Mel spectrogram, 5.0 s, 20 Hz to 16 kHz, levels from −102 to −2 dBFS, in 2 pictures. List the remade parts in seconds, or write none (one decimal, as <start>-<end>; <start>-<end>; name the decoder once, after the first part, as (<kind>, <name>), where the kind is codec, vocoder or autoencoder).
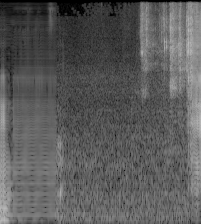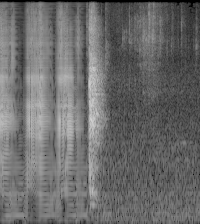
0.0-0.7 (vocoder, BigVGAN v2); 2.4-3.6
